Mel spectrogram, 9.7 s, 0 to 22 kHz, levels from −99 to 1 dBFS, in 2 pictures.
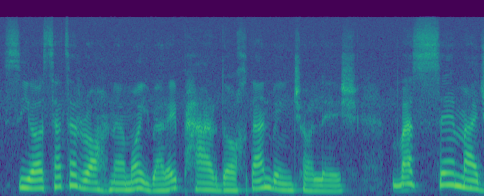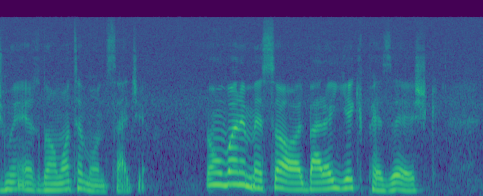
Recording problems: hiss; faint; throughout; 20 dB below the speech

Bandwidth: 15 kHz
